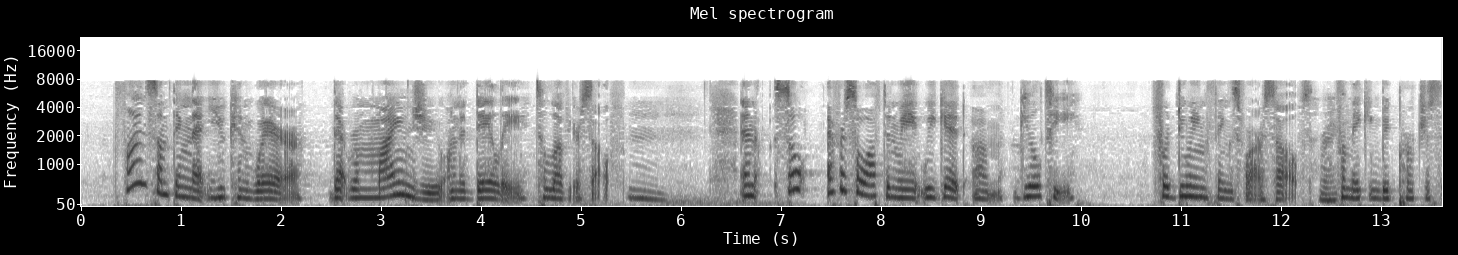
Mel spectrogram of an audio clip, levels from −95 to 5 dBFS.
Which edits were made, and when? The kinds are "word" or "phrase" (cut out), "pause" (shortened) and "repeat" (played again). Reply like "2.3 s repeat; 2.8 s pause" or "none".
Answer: none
